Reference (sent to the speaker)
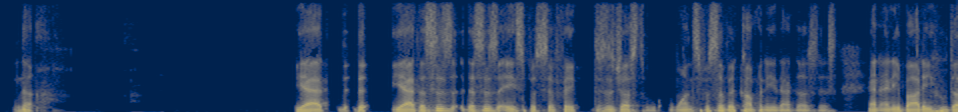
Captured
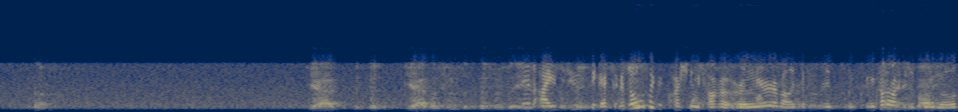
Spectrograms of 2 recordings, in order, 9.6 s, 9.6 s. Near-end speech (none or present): present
